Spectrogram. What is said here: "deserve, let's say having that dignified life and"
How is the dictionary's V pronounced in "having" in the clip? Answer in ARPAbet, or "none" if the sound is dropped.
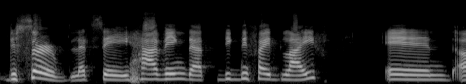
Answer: V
